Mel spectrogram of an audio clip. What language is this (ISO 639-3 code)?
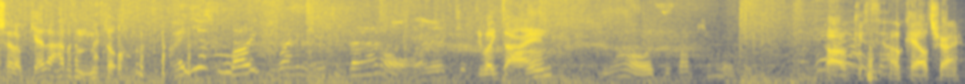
eng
